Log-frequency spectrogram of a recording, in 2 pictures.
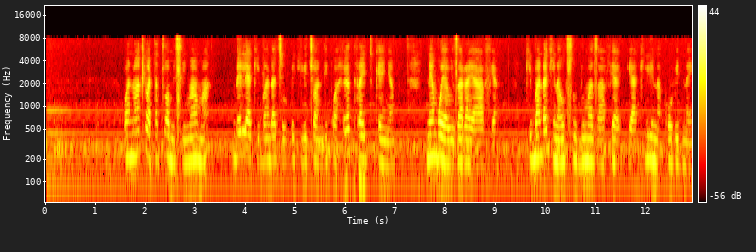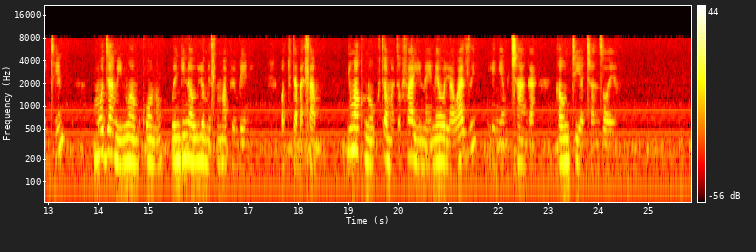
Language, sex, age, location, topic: Swahili, female, 18-24, Nairobi, health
